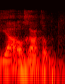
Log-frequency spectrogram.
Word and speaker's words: Jacob: you see people's names who we thought was Jacob, it's actually YaKob. Yeah. Because that's when the Egyptians heard it, they wrote YaKob.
